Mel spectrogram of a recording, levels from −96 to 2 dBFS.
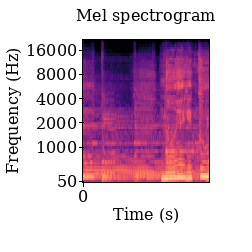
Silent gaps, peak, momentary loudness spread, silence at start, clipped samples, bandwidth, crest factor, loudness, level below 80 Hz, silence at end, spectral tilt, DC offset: none; -2 dBFS; 14 LU; 0 s; under 0.1%; 17.5 kHz; 16 dB; -18 LUFS; -56 dBFS; 0 s; -6 dB/octave; under 0.1%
